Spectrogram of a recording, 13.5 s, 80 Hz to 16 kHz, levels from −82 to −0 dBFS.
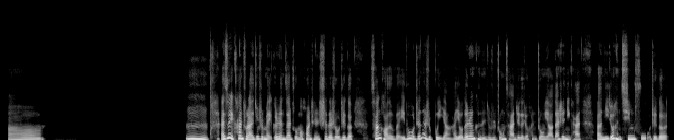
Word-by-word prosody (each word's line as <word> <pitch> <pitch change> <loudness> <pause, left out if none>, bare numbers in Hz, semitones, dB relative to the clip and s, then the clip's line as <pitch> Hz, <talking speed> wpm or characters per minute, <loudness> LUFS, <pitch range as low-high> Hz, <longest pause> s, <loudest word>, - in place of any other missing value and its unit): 哦。 190 -2 -4 2.8
嗯， 275 -7 +5 0.2
哎， 270 +2 +5
所 400 - +5
以 - - +7
看 320 +1 +3
出 285 - 0
来 220 -2 +4
就 265 +3 0
是 260 - -1
每 220 - +1
个 240 - 0
人 235 -4 +3
在 230 0 +1
琢 180 -4 -5
磨 185 +3 -3
换 235 +1 0
城 190 -4 -3
市 265 +6 -5
的 220 - +1
时 190 - -5
候， 170 - -1
这 215 - -2
个 195 -1 -1 0.4
参 310 +2 +3
考 250 - -1
的 165 +1 -3
维 150 -3 -4
度 300 -1 +2
真 275 +5 0
的 350 -4 -1
是 220 - -1
不 205 +1 -3
一 170 - -4
样 155 0 -6
啊。 170 - -6
有 165 -3 0
的 260 - +2
人 295 +1 +4
可 245 - +1
能 170 -4 -1
就 200 - -6
是 200 -1 -6
中 210 +2 -1
餐， 195 -2 -3
这 205 - -5
个 195 - -5
就 190 - -7
很 - - -14
重 185 0 -6
要， 155 -4 -4
但 205 +6 -2
是 250 - -1
你 215 -5 +1
看， 200 +3 -5 0.3
呃， 190 - +1
你 175 -2 +2
就 - - +5
很 260 - +4
清 210 +5 +4
楚， 220 - -5
这 - - -2
个 170 -1 -1
205 Hz, 280 characters per minute, -23 LUFS, 185-250 Hz, 2.8 s, 以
